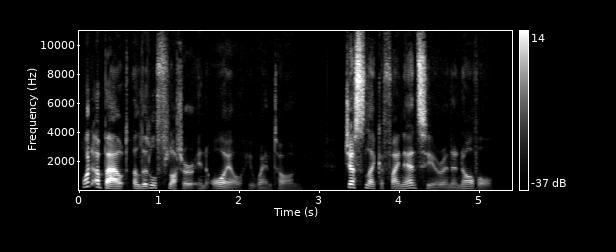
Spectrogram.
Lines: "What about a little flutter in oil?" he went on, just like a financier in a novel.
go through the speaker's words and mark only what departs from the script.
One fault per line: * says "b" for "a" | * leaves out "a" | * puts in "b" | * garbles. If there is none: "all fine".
all fine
